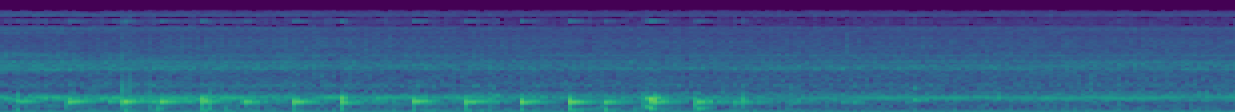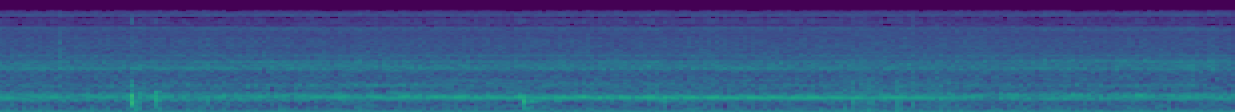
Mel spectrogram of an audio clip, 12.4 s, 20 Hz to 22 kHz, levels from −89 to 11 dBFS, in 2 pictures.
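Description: Two bursts of processor overload crackle tear through the audio, from 0.45 to 0.75 s and again, longer and denser, from 10.37 to 11.30 s. The grit comes from dozens of missed deadlines in quick succession, each repeating a sliver of stale audio, which suggests a buffer of well under a millisecond. Unlike a single dropout or steady clipping distortion, the roughness arrives in clusters and stops cleanly as the load passes.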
